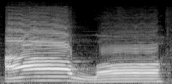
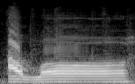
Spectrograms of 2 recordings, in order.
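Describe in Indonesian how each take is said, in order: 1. Vokal pertama dibaca panjang. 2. Vokal pertama dibaca pendek. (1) "tidak boleh membacanya" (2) "tapi harus"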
